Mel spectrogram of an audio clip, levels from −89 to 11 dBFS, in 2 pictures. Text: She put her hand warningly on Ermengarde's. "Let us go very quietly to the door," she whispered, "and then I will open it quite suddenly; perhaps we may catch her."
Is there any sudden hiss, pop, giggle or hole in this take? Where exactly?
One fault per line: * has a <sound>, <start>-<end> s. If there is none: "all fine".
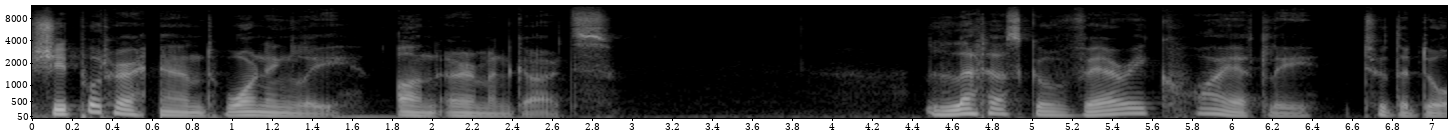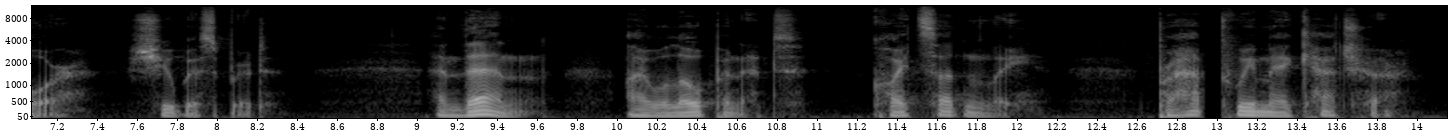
* has a dropout, 0.6-0.7 s
* has a dropout, 12.9-13.0 s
